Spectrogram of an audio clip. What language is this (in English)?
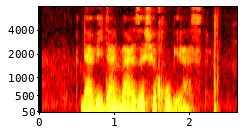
Persian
